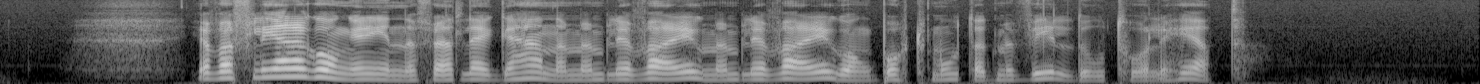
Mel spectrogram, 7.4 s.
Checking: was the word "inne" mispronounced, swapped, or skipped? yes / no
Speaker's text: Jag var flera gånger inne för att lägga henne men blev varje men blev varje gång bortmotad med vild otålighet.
no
